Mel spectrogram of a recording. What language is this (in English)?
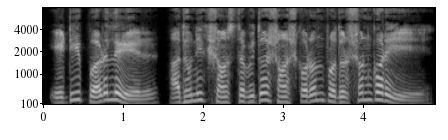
Bangla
